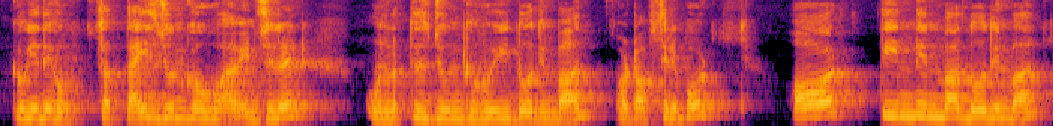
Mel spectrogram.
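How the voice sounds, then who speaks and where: Indian guy doing youtube news commentary, soft mellow voice, mixes languages mid sentence, chatty host style. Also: high-pitched, vocal fry. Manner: code-switches between Hindi and English. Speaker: vlogger, channel host. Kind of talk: casual news commentary to camera.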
